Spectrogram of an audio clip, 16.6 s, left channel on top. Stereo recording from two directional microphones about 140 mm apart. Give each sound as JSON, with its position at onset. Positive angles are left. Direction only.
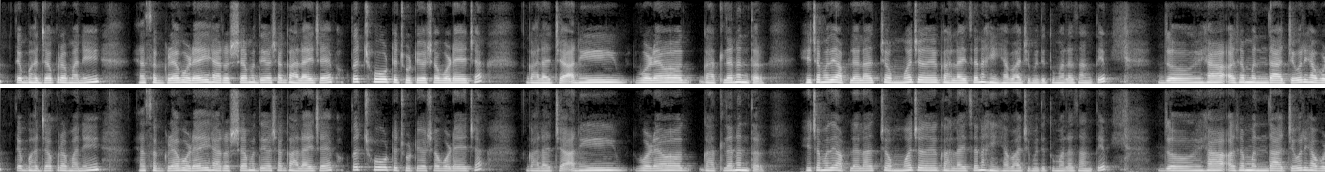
{"t": 0.2, "sound": "a woman's voice", "side_deg": 15}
